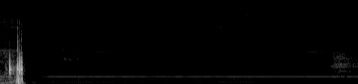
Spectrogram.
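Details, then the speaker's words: Gas furnace inducer draft motor clicks on, then only a faint steady electrical hum: motor stalled, not turning; debris (possibly a bug or moth) jammed it, freed by spinning the shaft by hand. "think I'll turn it on first clicked uhoh I hear it humming"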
